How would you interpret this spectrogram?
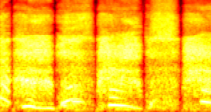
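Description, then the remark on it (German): Heavy, out-of-breath panting: about five rapid, voiced gasping breaths in a steady rhythm, loud and breathy, a voice acting out the exhaustion of a little duck after hurrying along. “Als sie ankommen, atmet die kleine Ente ganz schwer und ihr Herz klopft laut.”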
